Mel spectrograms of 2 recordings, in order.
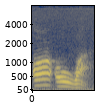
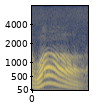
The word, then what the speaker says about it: Roy: Last name is spelled R O Y. I'm thinking Roy. Silly me. Watching the game, the announcer goes, "And another kick save by Wah W.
